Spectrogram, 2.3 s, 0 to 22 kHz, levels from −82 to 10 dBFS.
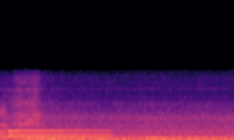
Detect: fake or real fake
